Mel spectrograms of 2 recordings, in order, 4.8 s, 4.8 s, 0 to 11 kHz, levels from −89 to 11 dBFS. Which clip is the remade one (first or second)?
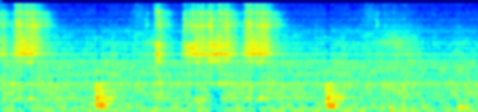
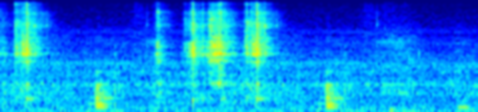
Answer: first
